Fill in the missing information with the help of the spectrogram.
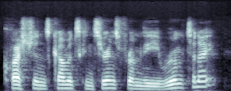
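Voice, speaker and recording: A man's voice: a little high, animated, moderate pace, darkish tone. A man hosting a podcast, talking casually about the craft of writing. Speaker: podcast host. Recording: muffled lo-fi podcast audio.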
